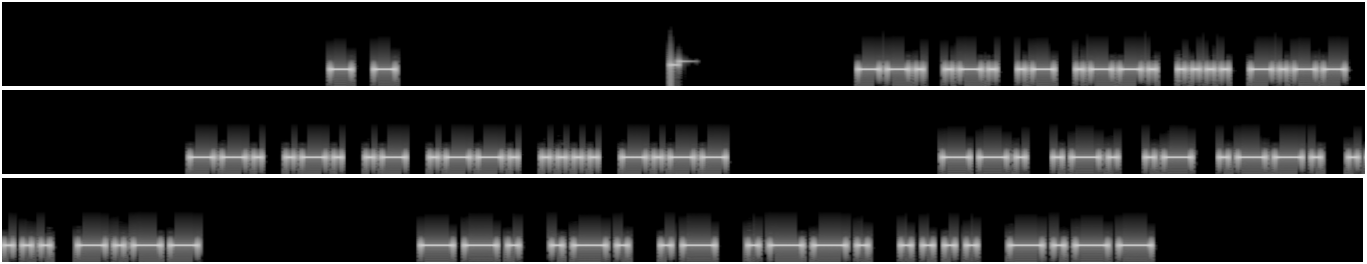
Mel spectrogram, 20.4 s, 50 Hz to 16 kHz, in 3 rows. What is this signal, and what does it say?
Morse code, heard as a keyed tone, about 28 wpm, 700 Hz. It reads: TT GRAPHY GRAPHY GRAPHY GRAPHY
